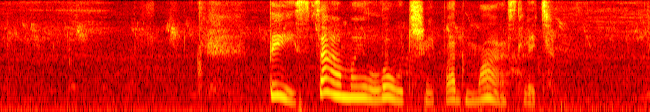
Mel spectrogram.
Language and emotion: Russian, positive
